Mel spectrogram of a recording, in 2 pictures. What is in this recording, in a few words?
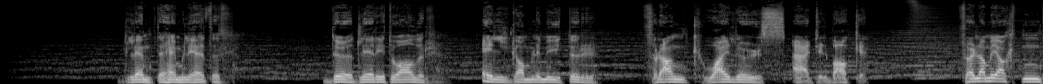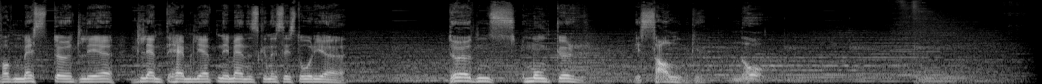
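Norwegian movie trailer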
